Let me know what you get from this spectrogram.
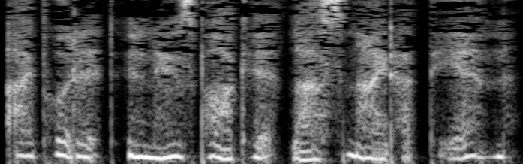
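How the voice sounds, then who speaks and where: A woman voicing a weak, dying woman mentor who speaks in a faint, breathy whisper, struggling for breath. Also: mid-range voice, fairly even intonation, unhurried, dry recording, exaggerated voice. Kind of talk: audiobook character voice.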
